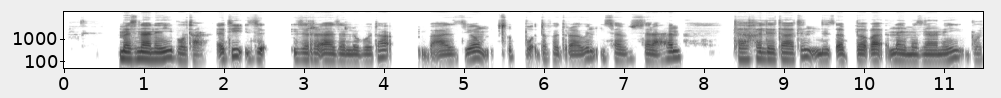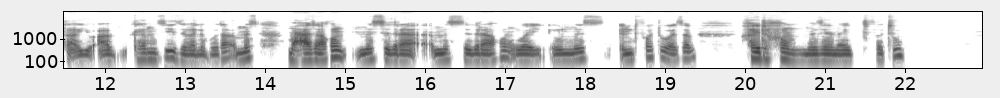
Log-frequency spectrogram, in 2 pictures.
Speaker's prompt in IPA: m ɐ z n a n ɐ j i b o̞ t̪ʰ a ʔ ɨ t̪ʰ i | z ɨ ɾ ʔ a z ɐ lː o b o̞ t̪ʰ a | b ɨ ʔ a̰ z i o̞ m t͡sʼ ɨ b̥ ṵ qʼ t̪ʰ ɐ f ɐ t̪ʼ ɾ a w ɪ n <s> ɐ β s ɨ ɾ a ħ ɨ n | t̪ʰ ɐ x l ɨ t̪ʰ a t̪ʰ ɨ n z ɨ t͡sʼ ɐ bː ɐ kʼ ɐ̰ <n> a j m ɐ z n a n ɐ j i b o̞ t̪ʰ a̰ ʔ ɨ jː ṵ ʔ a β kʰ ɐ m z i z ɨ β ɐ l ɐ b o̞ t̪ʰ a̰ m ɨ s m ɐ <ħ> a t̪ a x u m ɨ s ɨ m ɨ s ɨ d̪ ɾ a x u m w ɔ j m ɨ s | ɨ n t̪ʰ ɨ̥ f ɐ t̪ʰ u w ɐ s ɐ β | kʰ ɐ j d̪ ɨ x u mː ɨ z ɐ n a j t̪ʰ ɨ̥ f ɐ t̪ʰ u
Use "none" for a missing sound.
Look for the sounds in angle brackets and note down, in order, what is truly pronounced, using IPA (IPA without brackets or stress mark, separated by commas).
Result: s, n, ħ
